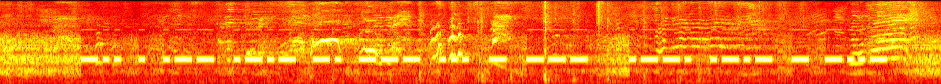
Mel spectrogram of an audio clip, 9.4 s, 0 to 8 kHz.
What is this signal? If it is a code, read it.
Morse code (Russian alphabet), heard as a keyed tone, hand-sent with a paddle, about 21 wpm, 890 Hz, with radio static and the noise of a park. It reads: ДЕВЯНОСТО ПЯТЬ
